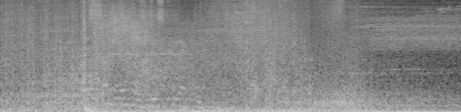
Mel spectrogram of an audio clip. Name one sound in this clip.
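A magical explosion bursts loudly and crackles away.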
